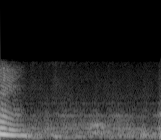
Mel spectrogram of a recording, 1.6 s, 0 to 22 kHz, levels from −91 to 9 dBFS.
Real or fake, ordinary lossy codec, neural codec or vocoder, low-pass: fake; Opus, 32 kbps; codec, 24 kHz, 0.9 kbps, DualCodec; 3.6 kHz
